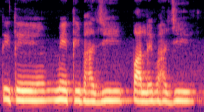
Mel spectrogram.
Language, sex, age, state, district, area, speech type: Marathi, female, 45-60, Maharashtra, Wardha, rural, spontaneous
